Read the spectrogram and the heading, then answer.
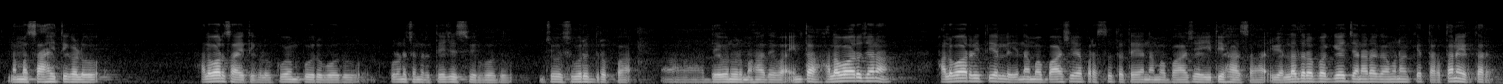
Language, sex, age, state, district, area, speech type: Kannada, male, 30-45, Karnataka, Chikkaballapur, urban, spontaneous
